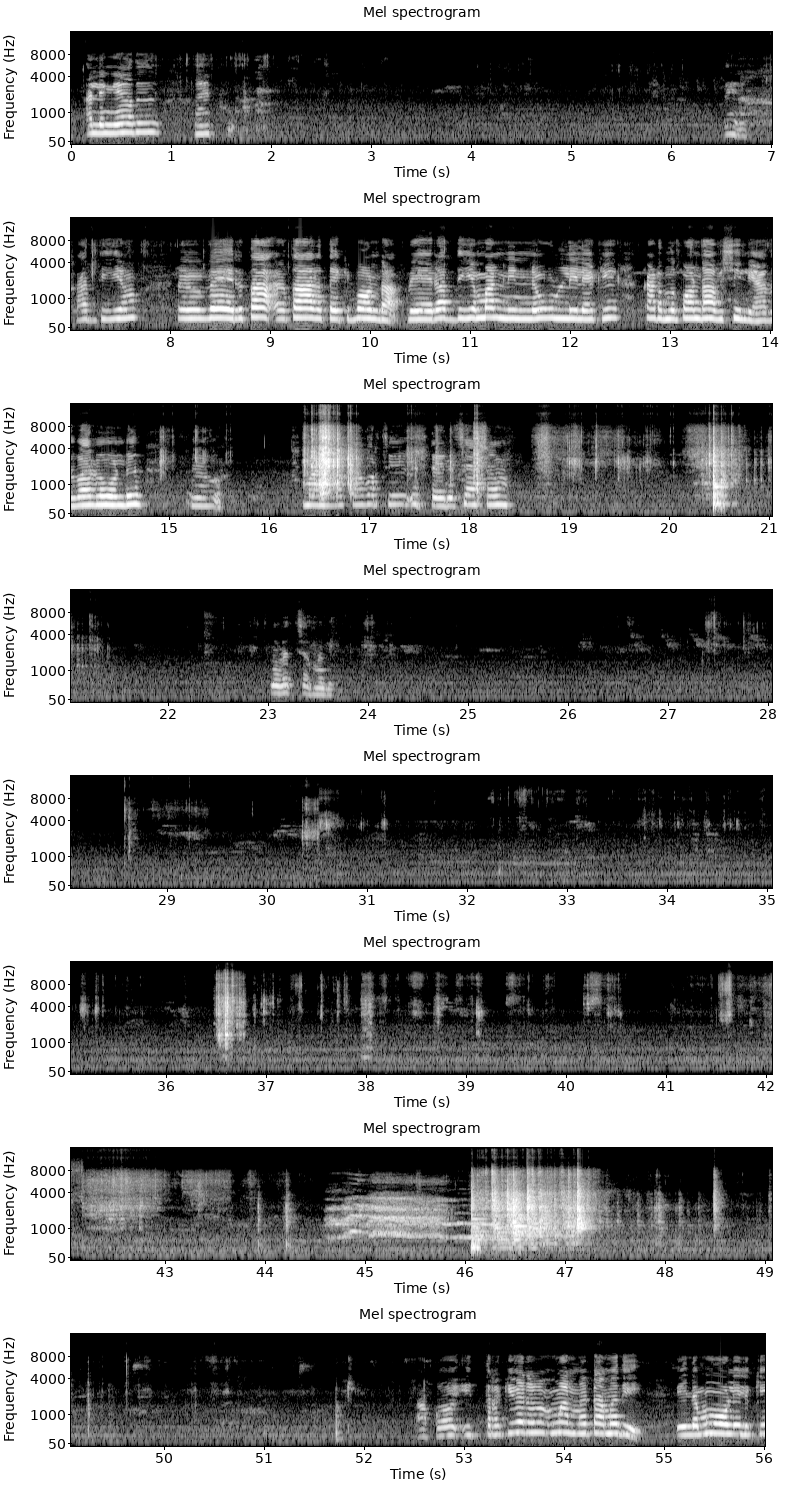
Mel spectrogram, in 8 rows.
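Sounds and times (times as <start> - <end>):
faint rustling of soil: 0.0 - 55.2
hands rustling potting soil: 17.0 - 20.4, 41.0 - 45.6
rooster crowing: 44.6 - 46.4
metal basin clanking on concrete: 46.1 - 48.6.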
